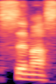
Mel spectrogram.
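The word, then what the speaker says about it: Tzimas: Because you were giving some praise to your new Greek striker, who I can't pronounce his name. Could you help me out? Simas.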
